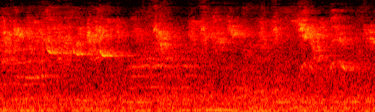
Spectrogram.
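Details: Several bird species by a roadside, sparrows among them, chirp and tweet with some clear downslurred whistled notes amid dense overlapping twitter and low background noise.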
